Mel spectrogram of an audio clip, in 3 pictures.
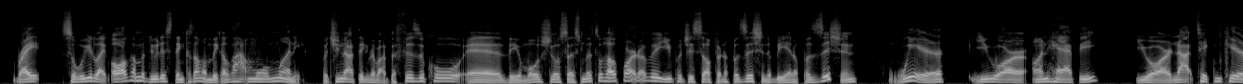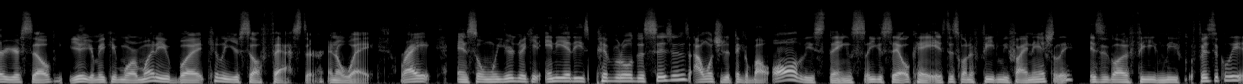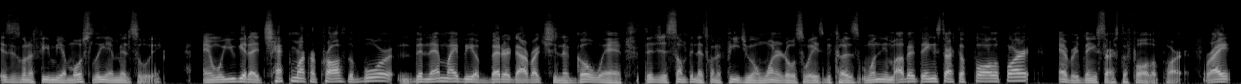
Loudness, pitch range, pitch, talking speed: -27 LUFS, 105-135 Hz, 115 Hz, 265 wpm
